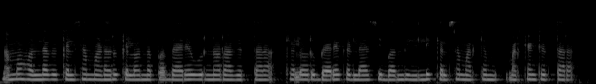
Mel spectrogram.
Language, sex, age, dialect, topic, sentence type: Kannada, female, 25-30, Central, agriculture, statement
